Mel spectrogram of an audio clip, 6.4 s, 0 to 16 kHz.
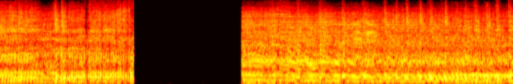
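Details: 1986 Yamaha YZ250 two-stroke, unrun since 2015, good compression, started on choke with a borrowed carb and throttle from a 1975 250B MX: crisp ringing idle, picks up cleanly, revs freely without bogging or spitting; healthy, strong engine.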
